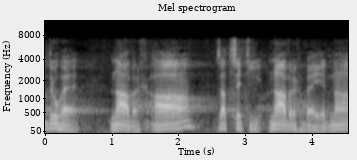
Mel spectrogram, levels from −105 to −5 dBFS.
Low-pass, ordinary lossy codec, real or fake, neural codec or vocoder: 7.2 kHz; AAC, 48 kbps; fake; codec, 16 kHz, 4 kbps, FunCodec, trained on LibriTTS, 50 frames a second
